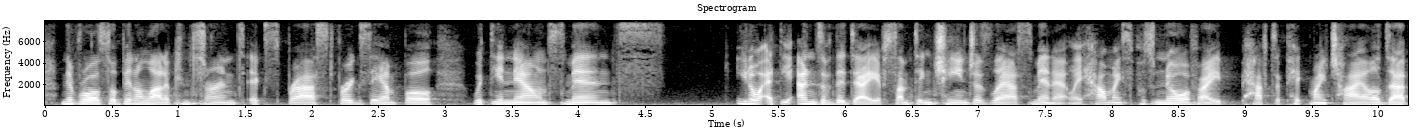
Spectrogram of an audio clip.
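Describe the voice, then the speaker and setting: A woman's bright, sharp voice at fairly low pitch, very fast in pace, with fairly even intonation, in a very clean recording with a silent background. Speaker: parent speaking at public comment. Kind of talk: public comment at school board meeting.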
